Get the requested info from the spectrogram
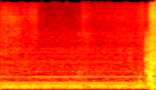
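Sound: sneeze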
